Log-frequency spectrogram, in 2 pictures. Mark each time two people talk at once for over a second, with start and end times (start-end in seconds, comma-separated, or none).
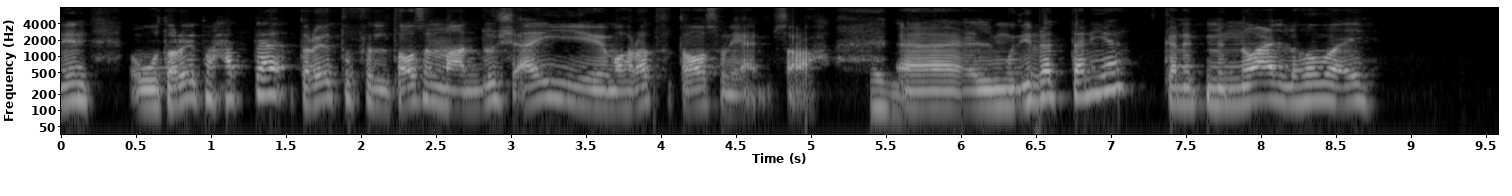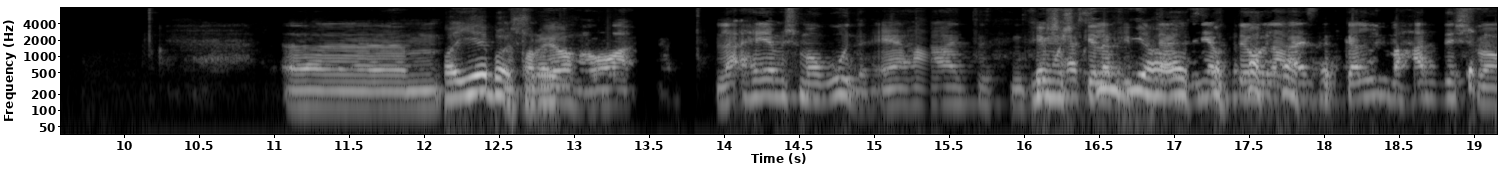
16.1-17.4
